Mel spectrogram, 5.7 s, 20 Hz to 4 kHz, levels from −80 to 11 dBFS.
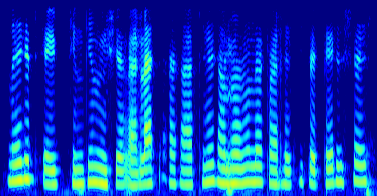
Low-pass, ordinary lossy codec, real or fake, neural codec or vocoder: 3.6 kHz; none; fake; codec, 44.1 kHz, 1.7 kbps, Pupu-Codec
